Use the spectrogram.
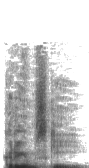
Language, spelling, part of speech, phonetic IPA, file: Russian, крымский, adjective, [ˈkrɨmskʲɪj], Ru-крымский.ogg
- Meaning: Crimean (referring to the Crimea region)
